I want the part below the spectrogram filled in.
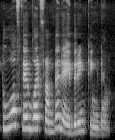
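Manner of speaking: ordinary delivery, nothing marked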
